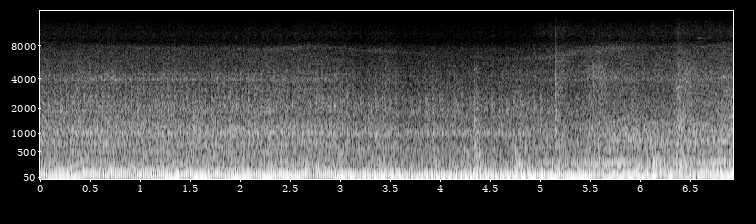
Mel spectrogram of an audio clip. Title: West Torrens garbage #1601 *Exhaust Leak* + #2015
